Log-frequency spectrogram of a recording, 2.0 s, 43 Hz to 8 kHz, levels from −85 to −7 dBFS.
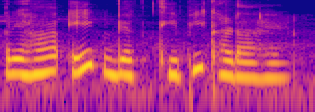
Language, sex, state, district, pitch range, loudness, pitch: Hindi, female, Uttar Pradesh, Varanasi, 240-270 Hz, -21 LUFS, 250 Hz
